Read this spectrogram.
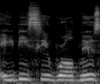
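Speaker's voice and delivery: plain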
